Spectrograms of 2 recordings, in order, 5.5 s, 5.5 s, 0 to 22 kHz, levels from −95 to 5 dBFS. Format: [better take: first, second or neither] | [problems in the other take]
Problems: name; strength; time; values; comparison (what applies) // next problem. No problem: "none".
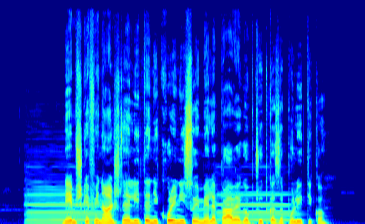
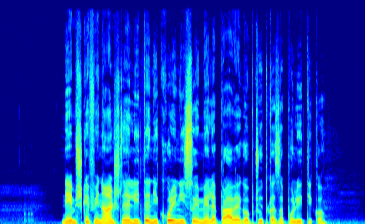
second | noise reduction (classical method log-MMSE)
